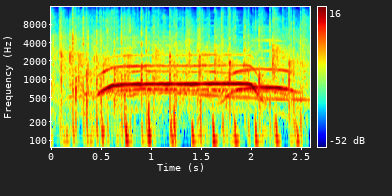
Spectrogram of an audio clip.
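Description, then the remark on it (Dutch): Steady audience applause from the class 2E students of the Zweling College, with dense, rapid clapping throughout, a few cheers and whoops rising above it, and a long held whistle-like tone running through the middle. “En natuurlijk een heel groot applaus voor jezelf.”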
